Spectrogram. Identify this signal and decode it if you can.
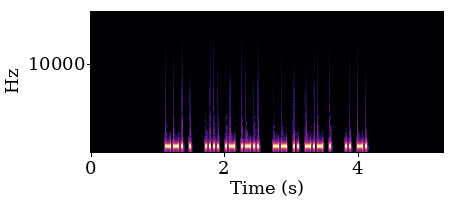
Morse code, heard as a keyed tone, about 40 wpm, 700 Hz. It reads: GE HAL MIKE IN
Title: K1USN SST QSO Practice - 40wpm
